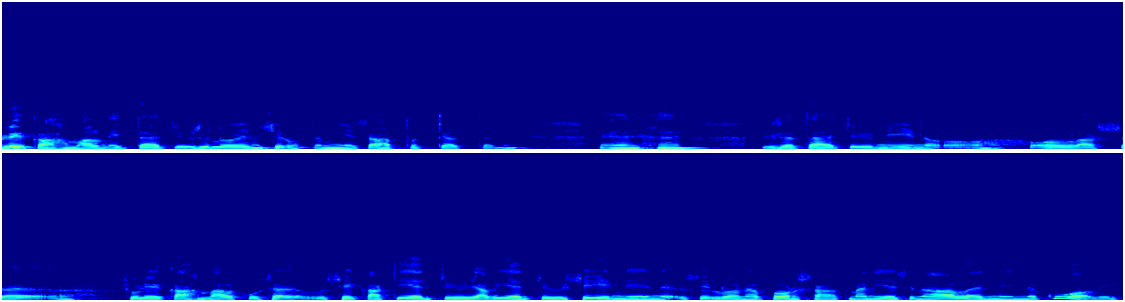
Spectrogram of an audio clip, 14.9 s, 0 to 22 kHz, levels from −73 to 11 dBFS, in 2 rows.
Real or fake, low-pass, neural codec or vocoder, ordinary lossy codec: fake; none; vocoder, 44.1 kHz, 128 mel bands every 512 samples, BigVGAN v2; none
